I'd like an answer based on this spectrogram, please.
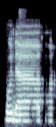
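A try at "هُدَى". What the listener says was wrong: Same हुदा। Make your दाल sound lighter. हुदा।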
